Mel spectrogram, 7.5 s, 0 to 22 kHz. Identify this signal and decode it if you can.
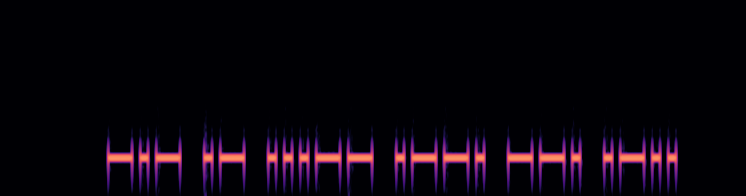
Morse code, heard as a keyed tone, about 16 wpm, 700 Hz. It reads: KA3PGL
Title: USA Call Signs - 6 Characters - 2x Character Spacing - 15wpm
